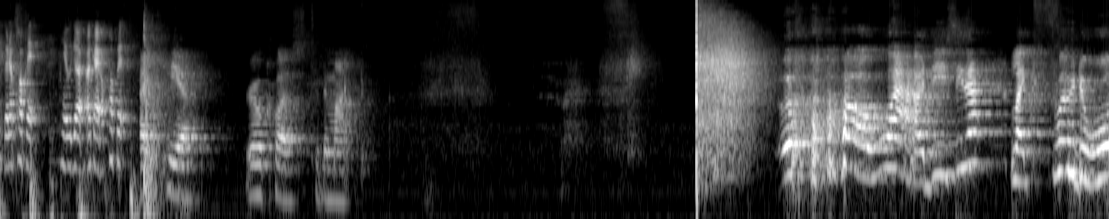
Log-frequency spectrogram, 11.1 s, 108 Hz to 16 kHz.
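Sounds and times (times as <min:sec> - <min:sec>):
balloon bursting bang: 0:07.0 - 0:07.7
laughter: 0:07.8 - 0:08.7.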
